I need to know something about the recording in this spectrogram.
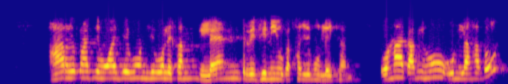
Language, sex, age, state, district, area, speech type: Santali, male, 30-45, West Bengal, Jhargram, rural, conversation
